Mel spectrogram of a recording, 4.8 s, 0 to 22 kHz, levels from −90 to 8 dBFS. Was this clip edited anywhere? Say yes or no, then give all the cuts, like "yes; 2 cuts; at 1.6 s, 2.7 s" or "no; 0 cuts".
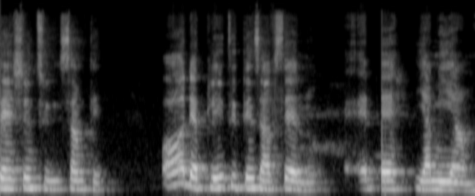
yes; 1 cut; at 3.8 s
